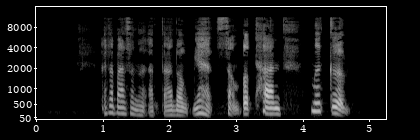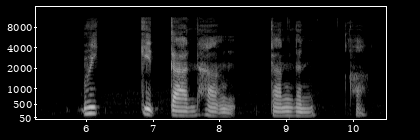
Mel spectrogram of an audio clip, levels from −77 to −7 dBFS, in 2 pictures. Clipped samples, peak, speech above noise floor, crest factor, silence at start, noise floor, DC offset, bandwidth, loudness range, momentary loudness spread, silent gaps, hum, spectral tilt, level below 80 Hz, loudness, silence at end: under 0.1%; -10 dBFS; 43 dB; 24 dB; 0.95 s; -75 dBFS; under 0.1%; 11.5 kHz; 4 LU; 16 LU; none; none; -3 dB/octave; -86 dBFS; -32 LUFS; 0.35 s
